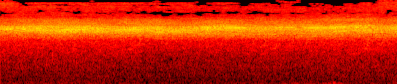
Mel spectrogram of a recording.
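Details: Male cicadas shrilling in a Japanese summer, tymbal song forming a steady, dense high-pitched drone that barely varies across the short stretch.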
